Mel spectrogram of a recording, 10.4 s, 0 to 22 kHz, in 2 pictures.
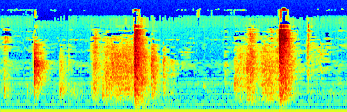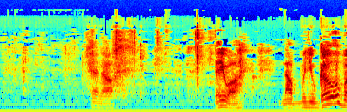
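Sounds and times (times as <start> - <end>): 
low steady hum: 0.0 - 10.4
cash drawer sliding open and shut: 1.4 - 2.4, 3.5 - 4.5
speech: 6.6 - 7.2, 8.4 - 10.4.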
